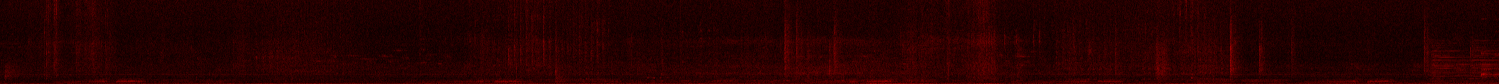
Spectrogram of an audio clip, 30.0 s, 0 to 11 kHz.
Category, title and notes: Soundscapes > Urban
250725 09h15 Albi Cloître Saint Salvy - OKM1
Subject : Cloître Saint Salvy ambience, facing north. Date YMD : 2025 July 25 Location : Albi 81000 Tarn Occitanie France. Soundman OKM1 Binaural in ear microphones. Weather : Light grey sky (with small pockets of light). A few breezes About 16°c Processing : Trimmed and normalised in Audacity.
City, July, grey-sky, OKM1, OKM-I, Tascam, France, field-recording, cloister, in-ear-microphones, Tarn, Albi, 81000, Occitanie, Binaural, cloitre, 2025, Morning, Soundman, FR-AV2, Friday, garden, in-ear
